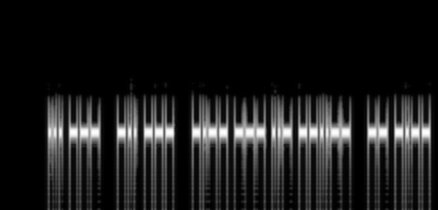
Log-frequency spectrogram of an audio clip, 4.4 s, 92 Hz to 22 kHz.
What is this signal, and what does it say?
Morse code, heard as a keyed tone, about 44 wpm, 700 Hz. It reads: SO DO YOU, MY
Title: Sentences from Top 400 Words 45wpm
